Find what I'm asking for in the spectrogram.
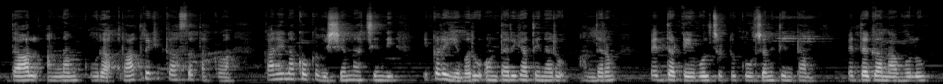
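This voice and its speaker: A woman narrating a first-person audio story in the tender, grieving voice of a mother. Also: medium pitch.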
